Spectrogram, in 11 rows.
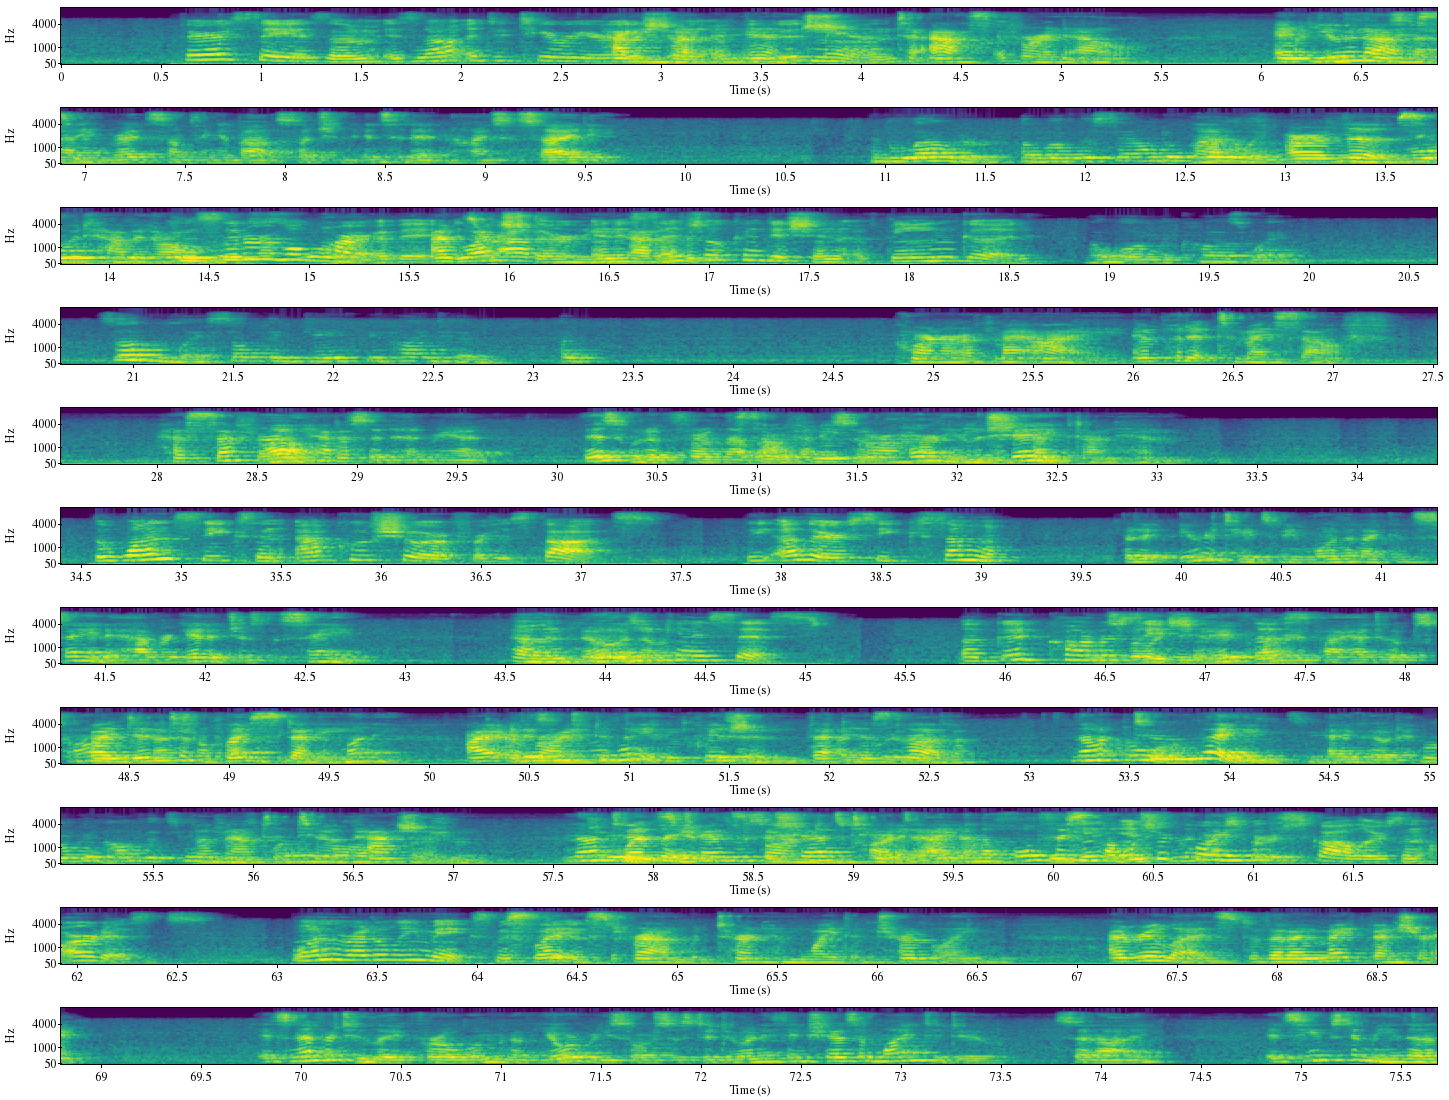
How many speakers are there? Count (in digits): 4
